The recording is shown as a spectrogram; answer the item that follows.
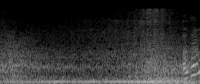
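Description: Car noise heard from inside the cabin: a steady low hum with a wash of road noise that swells about a second and a half in.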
